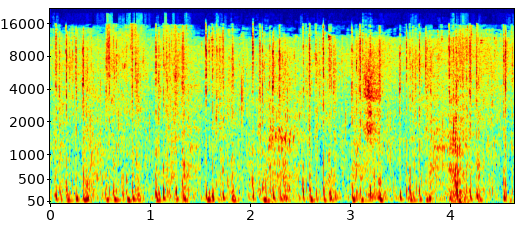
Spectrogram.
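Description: Rapid rhythmic hoofbeats clatter steadily as a horse gallops in the video game Ghost of Tsushima, close and loud throughout, with no speech.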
